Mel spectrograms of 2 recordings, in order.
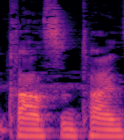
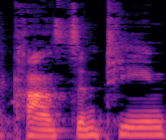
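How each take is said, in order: First: Constantine with last syllable rhyming with "sign"; Constantine ending in -tine. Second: Constantine with last syllable rhyming with "seen"; Constantine ending in -teen. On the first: Host cites the version he dislikes, Constantine ending in -tine. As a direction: say Constantine as "CON-stan-tyne". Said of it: "I think Constantine sounds stupid". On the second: Host gives his instinctive version, Constantine ending in -teen. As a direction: say Constantine as "CON-stan-teen". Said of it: "I think they say Constantine. I, my instinct is to always translate".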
